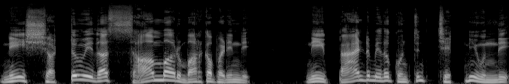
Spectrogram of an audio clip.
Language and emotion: Telugu, disgusted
